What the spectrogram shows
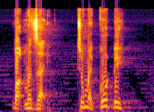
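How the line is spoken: Shouting. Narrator (Vietnamese): Anh ta hét lên

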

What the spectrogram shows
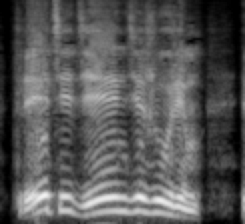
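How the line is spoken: Cheerful. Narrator (Russian): весело сказал Анатолий Георгиевич

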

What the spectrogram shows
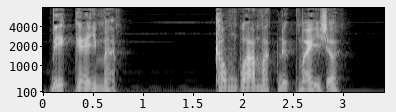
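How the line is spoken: Familiar voice. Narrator (Vietnamese): vang lên giọng nói quen thuộc

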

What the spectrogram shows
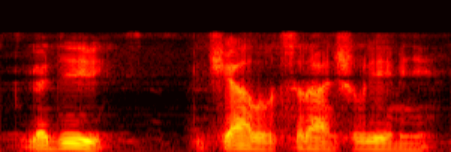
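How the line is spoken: Quiet remark. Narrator (Russian): тихонько заметил Матюшка

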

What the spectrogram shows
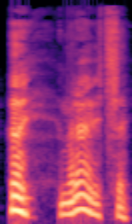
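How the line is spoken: Happy sigh. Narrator (Russian): счастливо вздохнула Марта

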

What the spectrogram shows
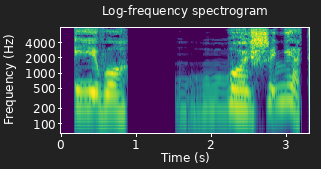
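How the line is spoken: Strained, forced out. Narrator (Russian): выдавила она

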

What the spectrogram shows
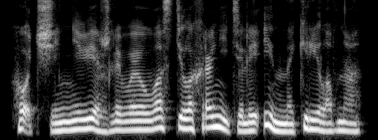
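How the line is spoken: Gloomy declaration. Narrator (Russian): мрачно заявил он

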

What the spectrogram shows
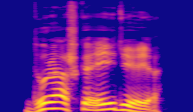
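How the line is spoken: Grumbling. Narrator (Russian): проворчал Яр

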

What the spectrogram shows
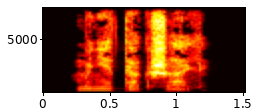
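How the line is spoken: Whisper. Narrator (Russian): прошептала она

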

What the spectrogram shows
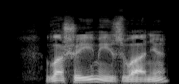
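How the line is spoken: Plain. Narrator (Russian): Квентин сказал

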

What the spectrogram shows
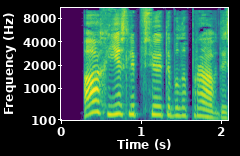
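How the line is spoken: Heavy sigh. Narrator (Russian): сказала она, тяжело вздохнув

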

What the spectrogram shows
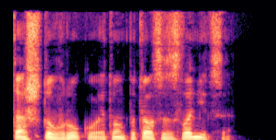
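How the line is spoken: Grumbled. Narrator (Russian): он буркнул

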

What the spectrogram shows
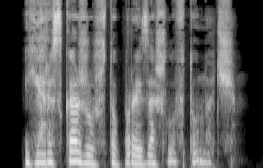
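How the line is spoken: Tired. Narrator (Russian): устало сказала она

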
